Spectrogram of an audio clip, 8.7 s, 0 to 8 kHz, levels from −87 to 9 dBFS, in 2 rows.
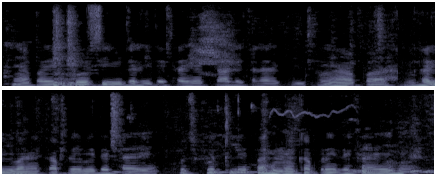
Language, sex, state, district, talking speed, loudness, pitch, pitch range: Hindi, male, Chhattisgarh, Korba, 185 wpm, -43 LUFS, 95 Hz, 95-100 Hz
